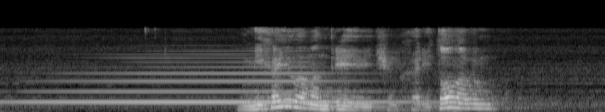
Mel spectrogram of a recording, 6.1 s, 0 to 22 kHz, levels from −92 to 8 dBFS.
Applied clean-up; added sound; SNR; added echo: none; Wind instrument, woodwind instrument; 7 dB; reverberation time 0.5 s.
